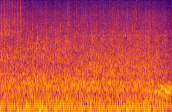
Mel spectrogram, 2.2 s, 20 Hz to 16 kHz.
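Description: Steady low idle of a roughly 100-year-old Austin 7 engine close by, a continuous rumbling drone with a faint high whir near the end, and a voice talking over it.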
